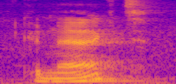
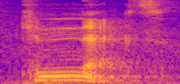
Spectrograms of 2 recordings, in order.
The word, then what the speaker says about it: connect: So we have connect and we have relax. So as you heard me, the stress is on the second syllable. In this case, this one, connect. So we say connect, connect, connect.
